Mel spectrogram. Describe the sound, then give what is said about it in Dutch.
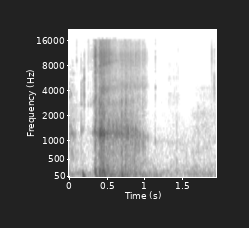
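A bite into some food close to the microphone gives one sharp, loud crunch. Softer crackling chewing follows and fades away over the next second or so. “Kijk, als ik dit eet, weet je wat er dan gebeurt? Misofonen houden even de oren dicht.”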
